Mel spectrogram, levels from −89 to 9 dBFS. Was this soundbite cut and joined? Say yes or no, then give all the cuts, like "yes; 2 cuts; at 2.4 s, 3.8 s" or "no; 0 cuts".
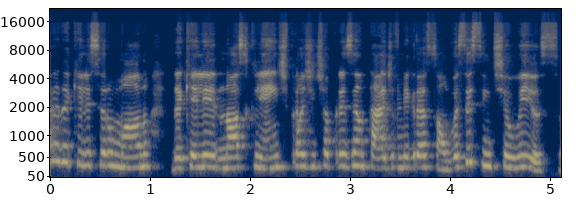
yes; 2 cuts; at 2.5 s, 3.5 s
